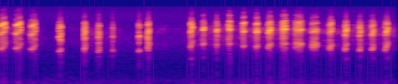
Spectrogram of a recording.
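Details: Swiftlet calling and roosting sounds used by swiftlet farmers in Indonesia: short, sharp, high chirps in uneven bursts, with a brief pause near the middle before a faster, steady run of about five chirps per second.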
